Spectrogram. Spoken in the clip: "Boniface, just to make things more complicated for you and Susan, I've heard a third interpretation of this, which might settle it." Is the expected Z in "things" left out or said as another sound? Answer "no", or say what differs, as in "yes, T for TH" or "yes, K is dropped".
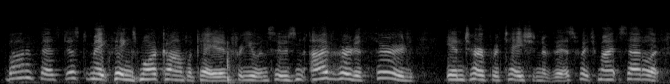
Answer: no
